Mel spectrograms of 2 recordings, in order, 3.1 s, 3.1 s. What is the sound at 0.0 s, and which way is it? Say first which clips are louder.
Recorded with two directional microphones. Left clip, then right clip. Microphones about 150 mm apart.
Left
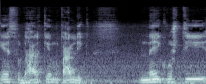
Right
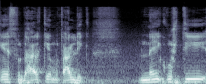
Speech: right 7 dB; 45° right (ahead or behind).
